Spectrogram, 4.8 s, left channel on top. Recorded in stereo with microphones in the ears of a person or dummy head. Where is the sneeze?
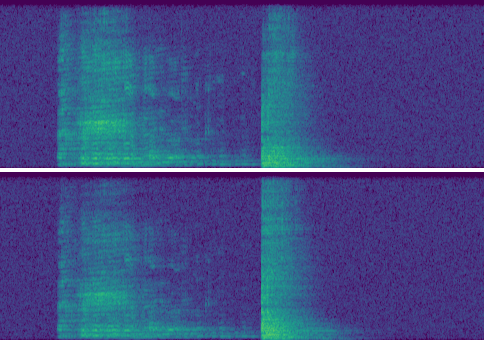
I don't hear a sneeze.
